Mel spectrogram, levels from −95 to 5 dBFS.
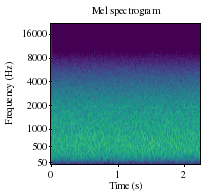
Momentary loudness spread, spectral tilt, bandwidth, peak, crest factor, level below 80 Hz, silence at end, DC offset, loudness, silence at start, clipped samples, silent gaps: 0 LU; -5 dB/octave; 8.8 kHz; -12 dBFS; 12 dB; -76 dBFS; 0 s; under 0.1%; -24 LUFS; 0 s; under 0.1%; none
